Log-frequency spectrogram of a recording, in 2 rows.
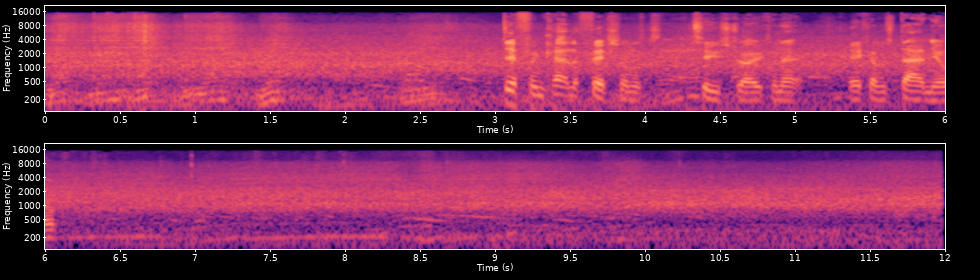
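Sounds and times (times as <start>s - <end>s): distant dirt bike engine buzz: 0.0s - 10.4s.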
